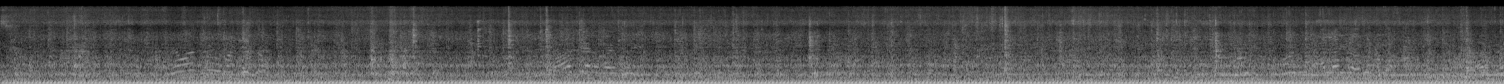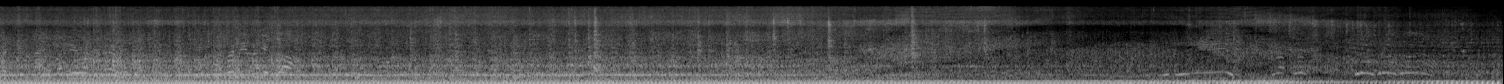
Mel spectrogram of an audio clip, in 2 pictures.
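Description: Tractor diesel engine running steadily under load while pulling a tractor-mounted groundnut digger through the field. The rumble drops off briefly near the end.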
